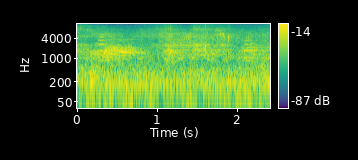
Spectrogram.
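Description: Faint bird call about half a second in, with a few fainter calls later, over quiet outdoor background noise.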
